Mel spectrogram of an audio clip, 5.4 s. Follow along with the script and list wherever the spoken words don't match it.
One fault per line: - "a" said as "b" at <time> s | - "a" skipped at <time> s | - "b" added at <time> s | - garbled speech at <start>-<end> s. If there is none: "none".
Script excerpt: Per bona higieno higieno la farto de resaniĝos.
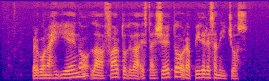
- "higieno" skipped at 1.6 s
- "la estaĵeto rapide" added at 2.7 s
